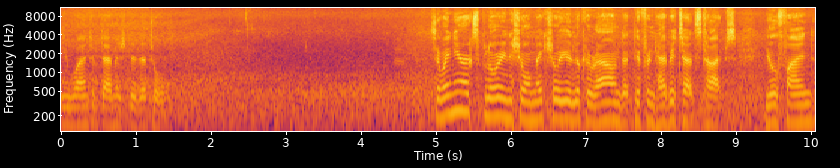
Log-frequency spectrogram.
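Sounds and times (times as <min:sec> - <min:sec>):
ocean surf: 0:00.0 - 0:10.0
wind: 0:00.0 - 0:10.0.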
